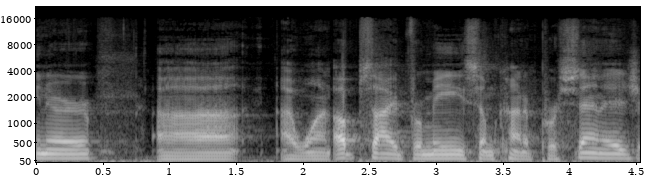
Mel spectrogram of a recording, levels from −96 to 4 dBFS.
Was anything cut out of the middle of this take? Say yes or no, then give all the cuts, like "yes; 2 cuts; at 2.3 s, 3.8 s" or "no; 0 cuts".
yes; 1 cut; at 2.2 s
